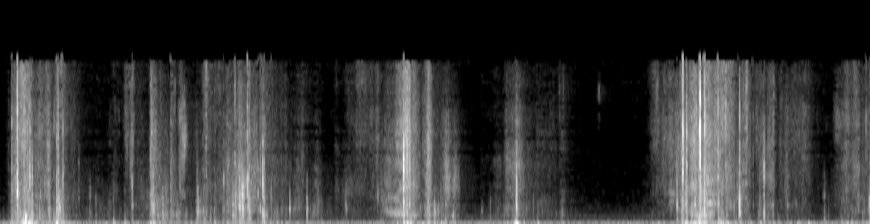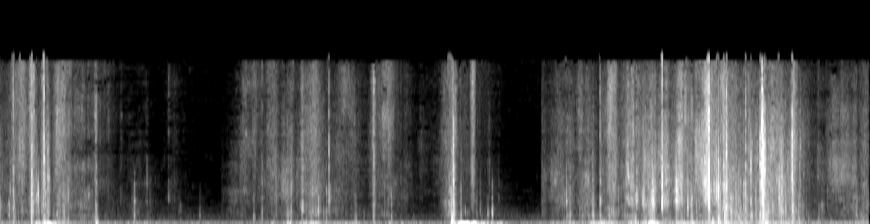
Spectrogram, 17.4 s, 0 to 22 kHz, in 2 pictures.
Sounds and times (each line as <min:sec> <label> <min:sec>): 0:00.1 Paper Fluttering 0:03.2
0:06.7 Paper Fluttering 0:09.8
0:11.2 Paper Fluttering 0:17.4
